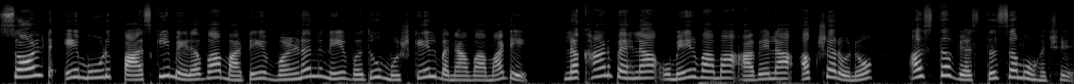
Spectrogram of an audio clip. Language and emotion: Gujarati, neutral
